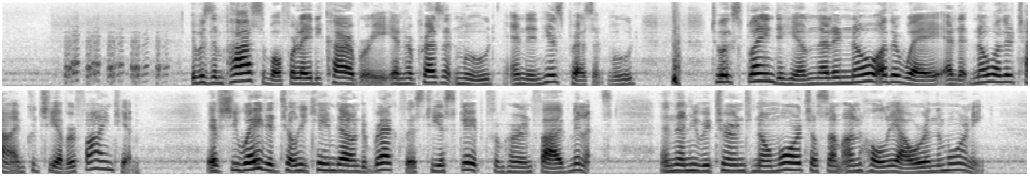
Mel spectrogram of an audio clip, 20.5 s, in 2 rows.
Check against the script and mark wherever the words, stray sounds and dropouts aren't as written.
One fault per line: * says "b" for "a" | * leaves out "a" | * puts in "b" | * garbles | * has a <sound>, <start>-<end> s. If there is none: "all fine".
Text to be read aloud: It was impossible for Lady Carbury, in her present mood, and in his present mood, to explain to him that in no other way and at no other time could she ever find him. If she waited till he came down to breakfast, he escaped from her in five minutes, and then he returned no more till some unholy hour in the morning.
* has a laugh, 0.6-1.7 s
* has a whoosh, 6.7-6.8 s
